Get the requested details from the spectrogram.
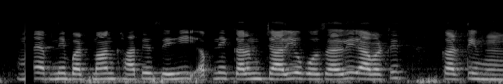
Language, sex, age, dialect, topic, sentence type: Hindi, female, 18-24, Awadhi Bundeli, banking, statement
